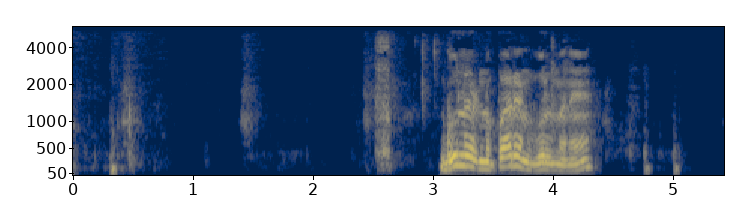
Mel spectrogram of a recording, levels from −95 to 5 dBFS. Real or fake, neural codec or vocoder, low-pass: real; none; 5.4 kHz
